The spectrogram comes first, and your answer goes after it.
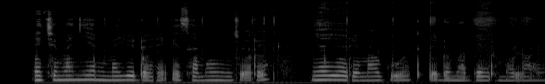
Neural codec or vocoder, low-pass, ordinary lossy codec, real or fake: none; none; none; real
